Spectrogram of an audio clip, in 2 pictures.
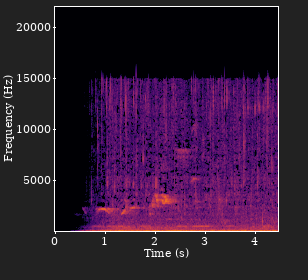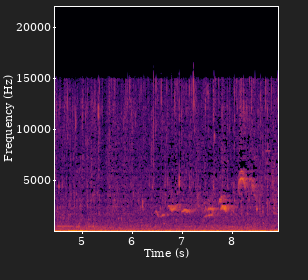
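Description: Running water, a steady rushing with a deep rumble, with birds chirping a few short calls about a second in and again near the end. The sound fades in at the start.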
